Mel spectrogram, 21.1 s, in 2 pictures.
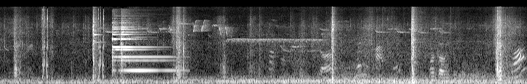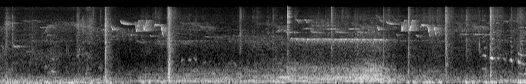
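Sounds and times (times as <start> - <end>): dry corn leaves crackling underfoot: 0.0 - 1.8, 3.4 - 3.8, 9.8 - 11.2
small birds chirping: 0.0 - 21.0.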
